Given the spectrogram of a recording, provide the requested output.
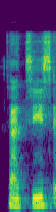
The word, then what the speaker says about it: Tatis: Tatis.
